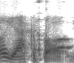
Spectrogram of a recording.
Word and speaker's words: Yakupov: But the worst part was when Tuukka decided he was going to try and stop this breakaway attempt by Yakupov. Is that how I pronounce it? – Nail Yakupov, yep.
